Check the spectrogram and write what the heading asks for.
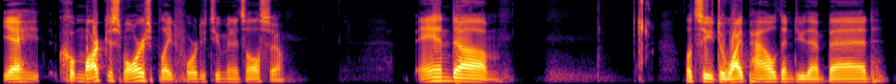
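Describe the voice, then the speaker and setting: A young man co-hosting a podcast, chatting casually about basketball, excitable and swearing freely. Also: on the low side, measured pace, long pauses, no echo, clean studio sound. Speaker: podcast co-host. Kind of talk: casual sports chat.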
